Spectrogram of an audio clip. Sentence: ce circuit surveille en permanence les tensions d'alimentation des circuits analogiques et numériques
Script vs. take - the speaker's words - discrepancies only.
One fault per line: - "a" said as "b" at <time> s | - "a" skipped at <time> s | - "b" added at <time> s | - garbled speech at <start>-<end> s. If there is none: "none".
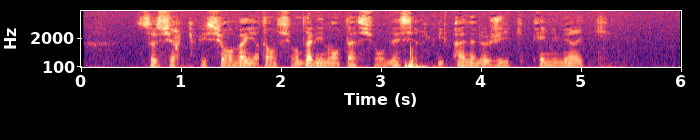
- "en permanence les" skipped at 1.8 s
